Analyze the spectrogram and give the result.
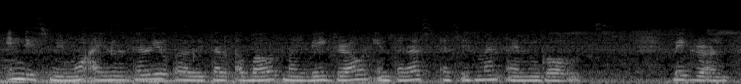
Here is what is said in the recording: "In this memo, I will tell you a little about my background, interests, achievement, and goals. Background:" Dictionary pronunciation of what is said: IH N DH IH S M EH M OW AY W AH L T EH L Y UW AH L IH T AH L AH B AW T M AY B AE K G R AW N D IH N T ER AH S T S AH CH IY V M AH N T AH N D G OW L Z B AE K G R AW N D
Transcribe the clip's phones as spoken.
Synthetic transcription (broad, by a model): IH N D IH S M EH M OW AY W AH L T EH L Y UW AH L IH T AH L AH B AW T M AY B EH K G R AW N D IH N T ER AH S S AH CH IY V M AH N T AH N G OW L B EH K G R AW N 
